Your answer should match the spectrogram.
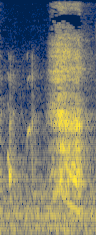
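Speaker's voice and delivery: high delighted giggle. Real, not acted. Vlogger giggling at her own excitement, high giggle. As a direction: let out a high happy giggle. Laugh after excited quote.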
